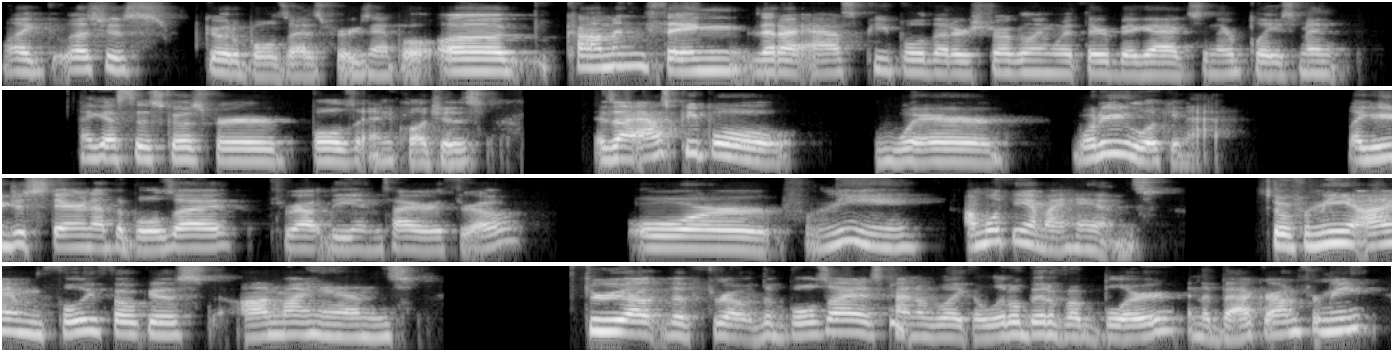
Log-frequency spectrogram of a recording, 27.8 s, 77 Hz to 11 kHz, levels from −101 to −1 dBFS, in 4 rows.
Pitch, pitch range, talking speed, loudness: 185 Hz, 170-210 Hz, 200 wpm, -19 LUFS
